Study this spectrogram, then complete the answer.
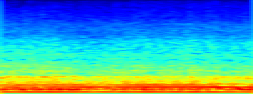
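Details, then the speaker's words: Subaru with coil-on-plug ignition, idling after reassembly to check firing order and fixed oil leaks: low, steady, even hum, no knocks, ticks or misses, barely audible and quieter each start; normal healthy idle. "It's like barely there."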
